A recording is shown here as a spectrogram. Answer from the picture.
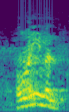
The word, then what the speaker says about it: Philemon: So, Philemon, someone said back there, which I think is really the correct pronunciation of it.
